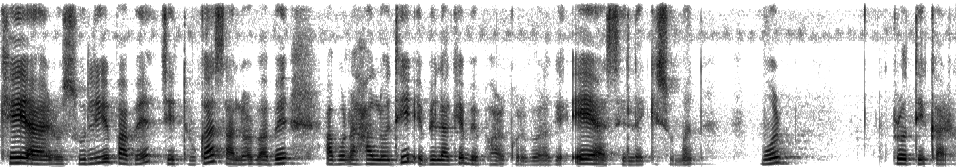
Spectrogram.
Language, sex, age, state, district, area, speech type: Assamese, female, 18-30, Assam, Sonitpur, rural, spontaneous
